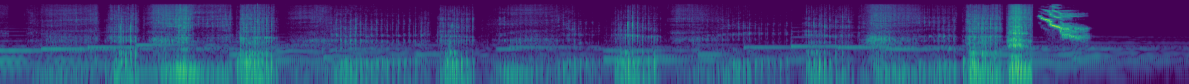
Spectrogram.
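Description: Leopard giving a series of rough roaring growls, about ten in ten seconds, louder than a gentle instrumental music track playing underneath.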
